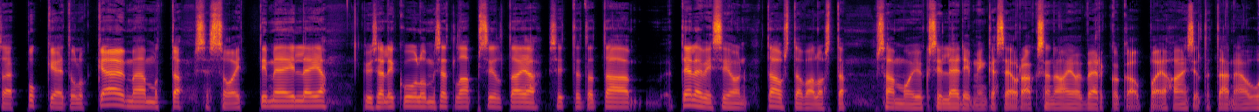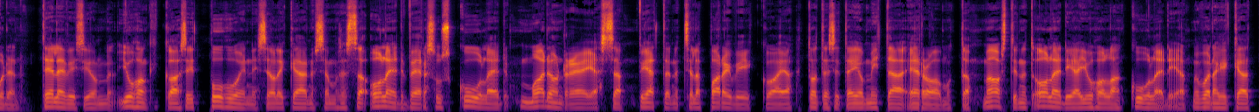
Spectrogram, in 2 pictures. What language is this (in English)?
Finnish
